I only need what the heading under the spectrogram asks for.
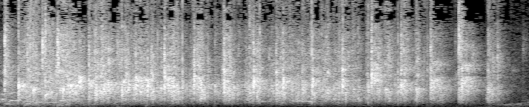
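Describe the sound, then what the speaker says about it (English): A church congregation claps their hands for Jesus in steady, dense applause that fills the whole stretch, with faint voices mixed in and a slight thinning toward the end. "Can you clap your hands for Jesus?"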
